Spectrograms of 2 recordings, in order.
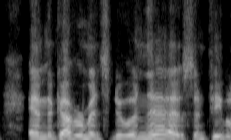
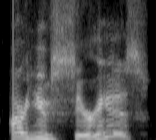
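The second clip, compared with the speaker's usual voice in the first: incredulous; 9 semitones higher, slower than usual. Real, not acted. Retorting to critics.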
